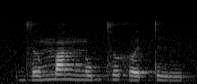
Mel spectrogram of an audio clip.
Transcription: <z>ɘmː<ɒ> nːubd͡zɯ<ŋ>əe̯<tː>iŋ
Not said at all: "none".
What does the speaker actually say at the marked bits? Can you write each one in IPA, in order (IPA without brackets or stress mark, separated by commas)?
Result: d͡z, ɑ, x, tː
